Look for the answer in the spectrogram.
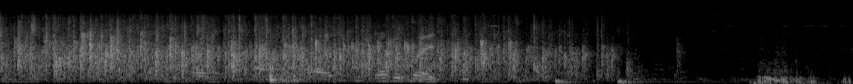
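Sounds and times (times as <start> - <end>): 
audience applause welcoming a speaker: 0.0 - 6.4.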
